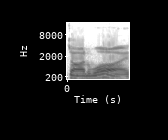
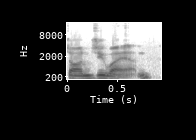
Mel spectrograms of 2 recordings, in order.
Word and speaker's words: Don Juan: know that within the it is not pronounced don juan because the rhymes don't work if you pronounce it that way it's pronounced john juan which from lord byron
